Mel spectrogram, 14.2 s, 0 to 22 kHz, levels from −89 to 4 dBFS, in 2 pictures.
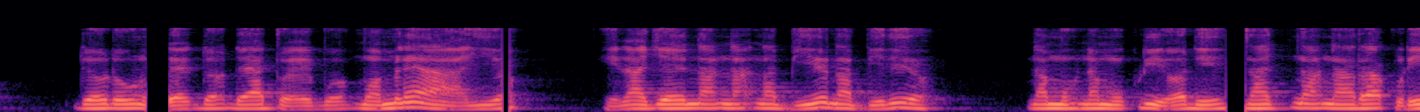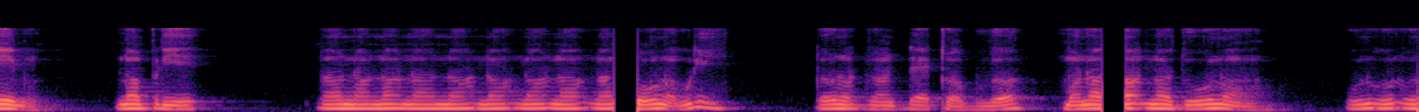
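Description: A speech recording carried over G.722 wideband coding, with clear audio to about 7 kHz that fits the full 64 kbit/s mode, shows packet loss on an ADPCM call at 0.74, 2.52, 6.14, 10.18 and 12.62 s. Each is a hard-edged silent hole of 40 to 120 ms, covering a handful of packets. The decoder's adaptive predictor and step size drift from the sender's, so audio resumes with brief distortion before resettling.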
